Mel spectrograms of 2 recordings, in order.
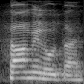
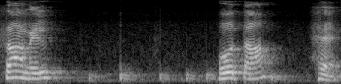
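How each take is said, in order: First: Said in the usual way. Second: Each word set apart by pauses; dictation pace. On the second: Shown as a demonstration. Dictating definition for students to write. (शब्द-शब्द अलग करके इमला बोलते हुए)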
